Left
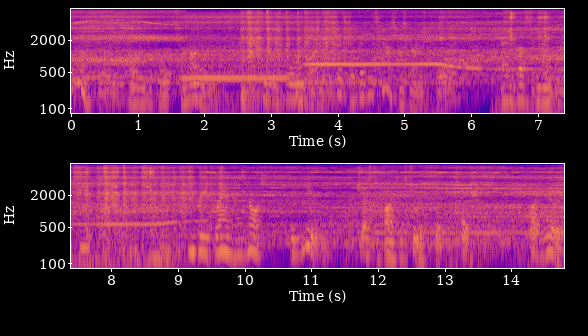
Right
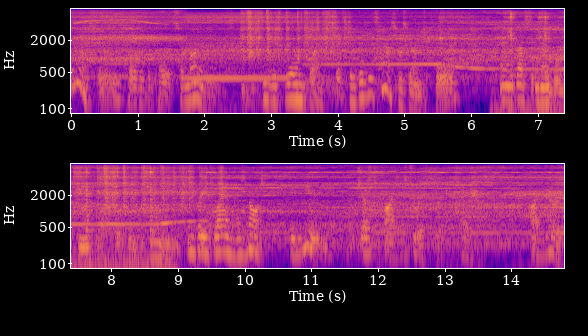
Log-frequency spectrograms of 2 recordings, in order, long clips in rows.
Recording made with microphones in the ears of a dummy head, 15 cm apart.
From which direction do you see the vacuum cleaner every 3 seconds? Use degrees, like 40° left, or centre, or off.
20° left, 20° left, centre, 10° right, 10° left.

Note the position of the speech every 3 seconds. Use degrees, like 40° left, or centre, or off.
80° right, 80° right, 50° right, 10° right, 20° left.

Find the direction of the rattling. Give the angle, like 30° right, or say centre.
40° left.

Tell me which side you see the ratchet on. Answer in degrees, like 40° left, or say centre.
70° right.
